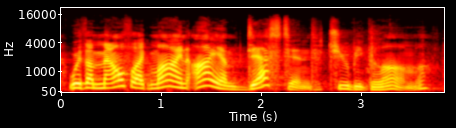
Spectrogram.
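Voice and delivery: put-on lively picture-book read-aloud for kids; story time reading. A narrator's reading. Pastor reading a picture book to the congregation, lively read-aloud.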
